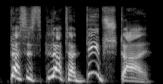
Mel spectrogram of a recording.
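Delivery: high, loud outraged shout. A narrator's reading. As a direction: yell it in outrage. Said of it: "schrie er".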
